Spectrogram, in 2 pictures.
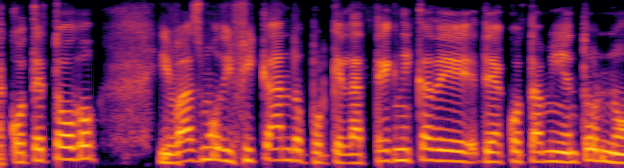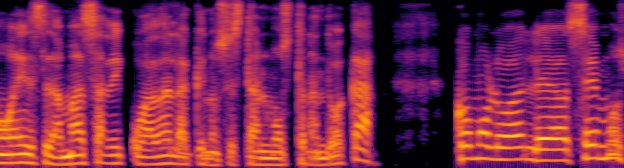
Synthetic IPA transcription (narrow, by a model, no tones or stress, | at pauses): ako̞t̪e̞t̪o̞ðo̞iβazmo̞ðifikand̪o̞po̞ɾke̞lat̪e̞knikaðe̞ðe̞ako̞t̪amje̞nt̪o̞no̞e̞zlamasað̞e̞kwaðala̰ke̞no̞se̞st̪anmo̞st̪ɾa̰nd̪o̞a̰ka | ko̞mo̞lolease̞mo̞s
